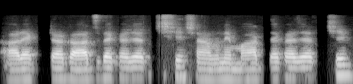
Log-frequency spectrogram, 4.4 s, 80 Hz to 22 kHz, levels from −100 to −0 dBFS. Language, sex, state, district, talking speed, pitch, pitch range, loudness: Bengali, male, West Bengal, Dakshin Dinajpur, 135 wpm, 120 Hz, 115-125 Hz, -18 LUFS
